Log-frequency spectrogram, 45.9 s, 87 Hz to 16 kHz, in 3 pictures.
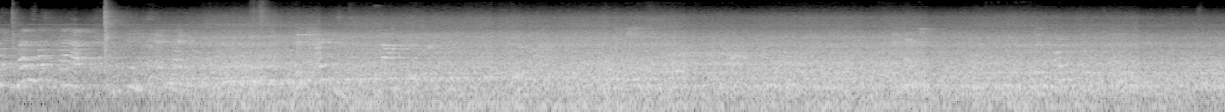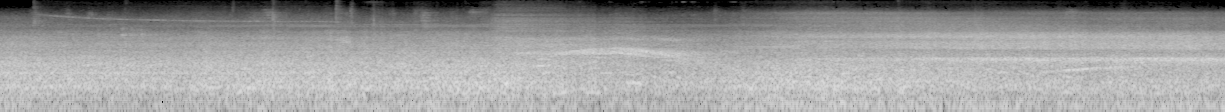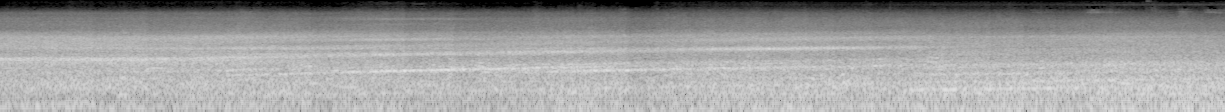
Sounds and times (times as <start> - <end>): Subway, metro, underground: 0.0 - 45.9
Train: 0.0 - 45.9.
